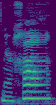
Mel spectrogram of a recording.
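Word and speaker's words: מֵרְכָא: As I mentioned before, 90% of Hebrew has the accent on the end of the word. And all of these trope names are as such.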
